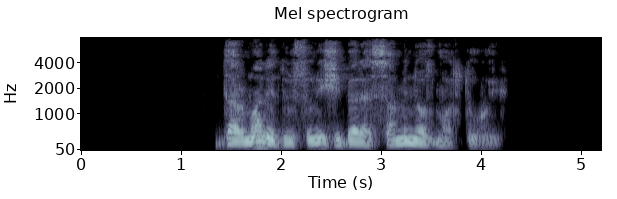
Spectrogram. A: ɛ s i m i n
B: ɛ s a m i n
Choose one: B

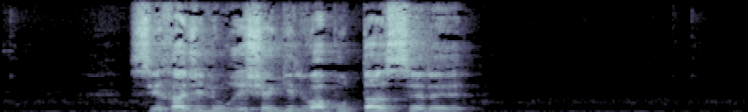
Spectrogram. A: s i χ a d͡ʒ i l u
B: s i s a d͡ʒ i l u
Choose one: A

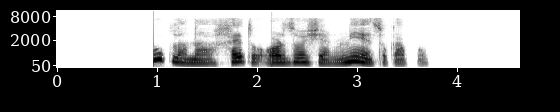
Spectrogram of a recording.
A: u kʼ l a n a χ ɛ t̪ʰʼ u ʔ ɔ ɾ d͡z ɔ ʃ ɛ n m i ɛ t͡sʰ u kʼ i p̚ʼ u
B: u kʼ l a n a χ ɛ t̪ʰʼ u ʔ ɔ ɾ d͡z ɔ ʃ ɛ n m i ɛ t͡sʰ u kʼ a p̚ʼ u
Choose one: B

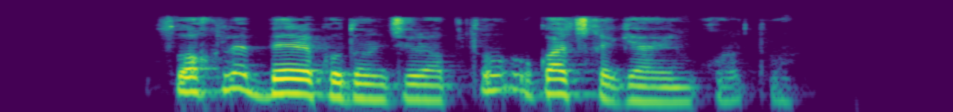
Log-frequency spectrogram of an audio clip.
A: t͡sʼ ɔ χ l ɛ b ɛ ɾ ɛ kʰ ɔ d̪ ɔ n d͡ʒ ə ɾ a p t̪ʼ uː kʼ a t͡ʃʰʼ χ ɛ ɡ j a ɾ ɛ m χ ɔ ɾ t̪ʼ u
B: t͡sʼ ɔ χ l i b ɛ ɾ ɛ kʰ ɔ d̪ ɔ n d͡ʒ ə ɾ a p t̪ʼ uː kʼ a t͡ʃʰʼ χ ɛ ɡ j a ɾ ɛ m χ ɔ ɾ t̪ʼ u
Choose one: A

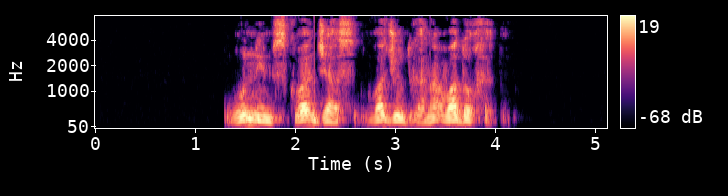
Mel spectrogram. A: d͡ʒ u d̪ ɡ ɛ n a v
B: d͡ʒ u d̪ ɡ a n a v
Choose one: B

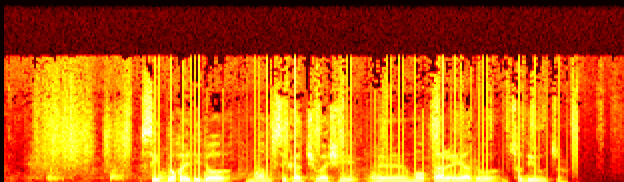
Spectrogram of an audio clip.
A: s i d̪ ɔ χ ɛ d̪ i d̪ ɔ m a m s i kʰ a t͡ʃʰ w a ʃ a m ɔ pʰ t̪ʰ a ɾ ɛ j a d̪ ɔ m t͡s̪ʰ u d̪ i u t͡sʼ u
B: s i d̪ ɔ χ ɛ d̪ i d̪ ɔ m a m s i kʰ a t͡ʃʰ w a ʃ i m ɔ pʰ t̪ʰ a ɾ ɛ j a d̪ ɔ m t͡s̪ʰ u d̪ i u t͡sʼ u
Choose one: B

